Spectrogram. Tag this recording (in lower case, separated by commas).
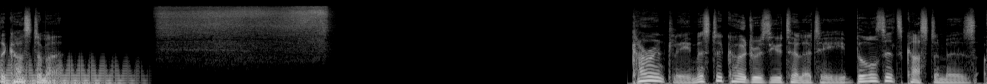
speech, music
